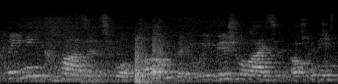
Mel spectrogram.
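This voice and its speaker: Female announcer, mid-pitched scripted introduction, far-off echoey hall, loud noise. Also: expressive, normal speed. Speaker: reading announcer.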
